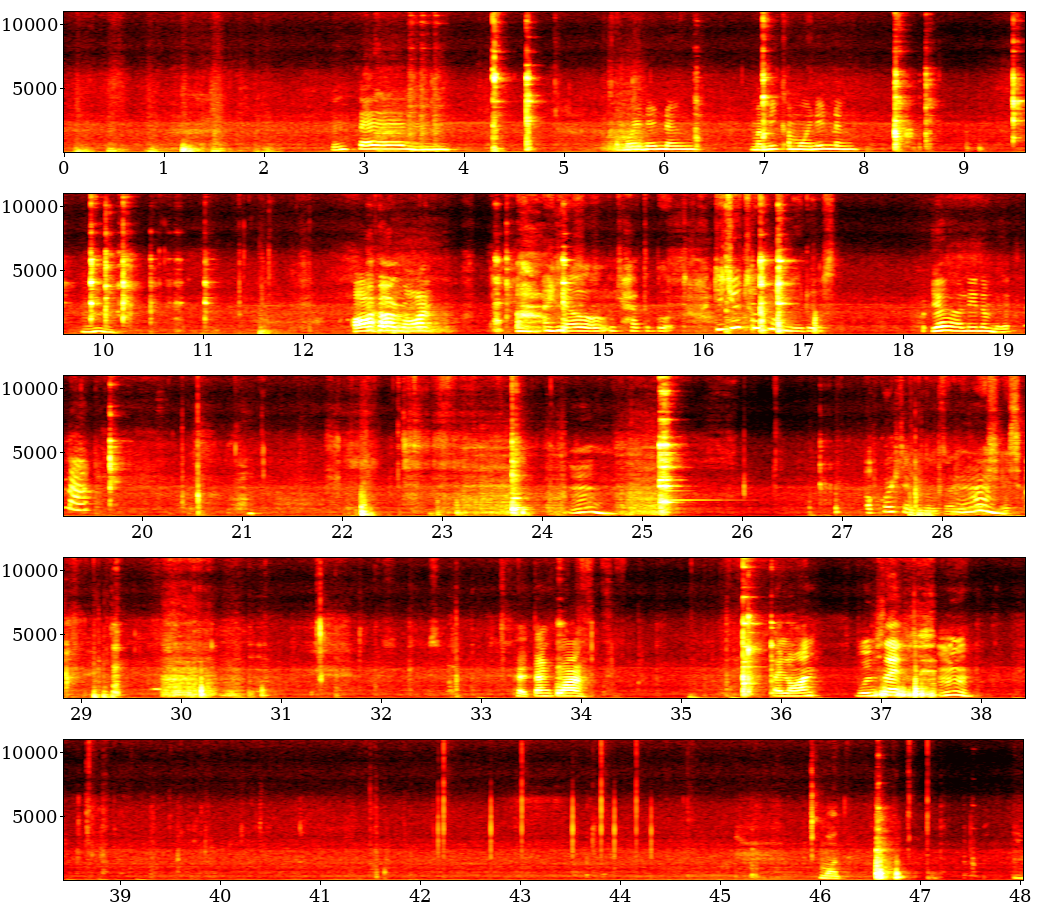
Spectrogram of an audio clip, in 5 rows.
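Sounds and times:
low steady hum: 0.0s - 48.0s.

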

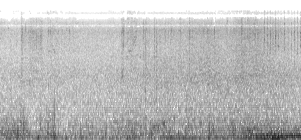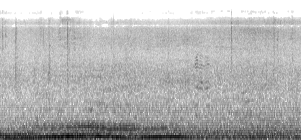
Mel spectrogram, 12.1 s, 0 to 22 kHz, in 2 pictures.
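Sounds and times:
vehicle engine humming: 4.6s - 12.0s.

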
